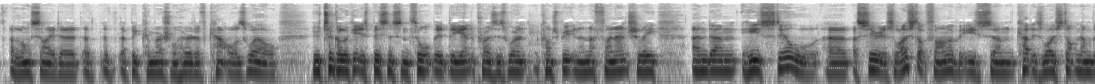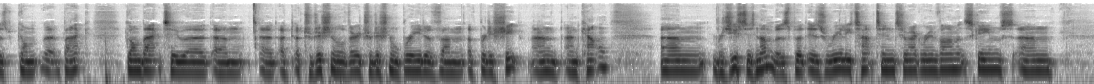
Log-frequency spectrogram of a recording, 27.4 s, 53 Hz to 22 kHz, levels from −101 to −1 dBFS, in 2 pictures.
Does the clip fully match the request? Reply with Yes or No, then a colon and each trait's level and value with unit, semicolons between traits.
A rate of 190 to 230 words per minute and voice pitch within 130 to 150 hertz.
No: average, 180 wpm; low, 135 Hz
